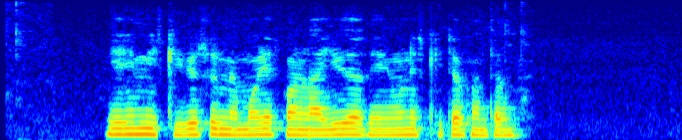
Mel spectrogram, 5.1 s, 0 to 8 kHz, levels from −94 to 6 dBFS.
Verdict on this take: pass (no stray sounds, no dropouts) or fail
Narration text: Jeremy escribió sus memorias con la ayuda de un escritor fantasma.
pass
